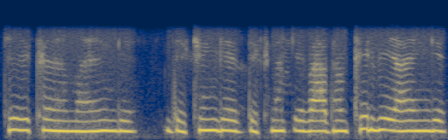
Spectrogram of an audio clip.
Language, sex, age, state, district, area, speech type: Hindi, female, 18-30, Bihar, Muzaffarpur, rural, conversation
